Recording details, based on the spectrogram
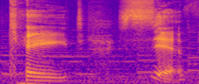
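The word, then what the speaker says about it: Cait Sith: The Final Fantasy VII Remake Twitter confirmed his name is Kate Sith.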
